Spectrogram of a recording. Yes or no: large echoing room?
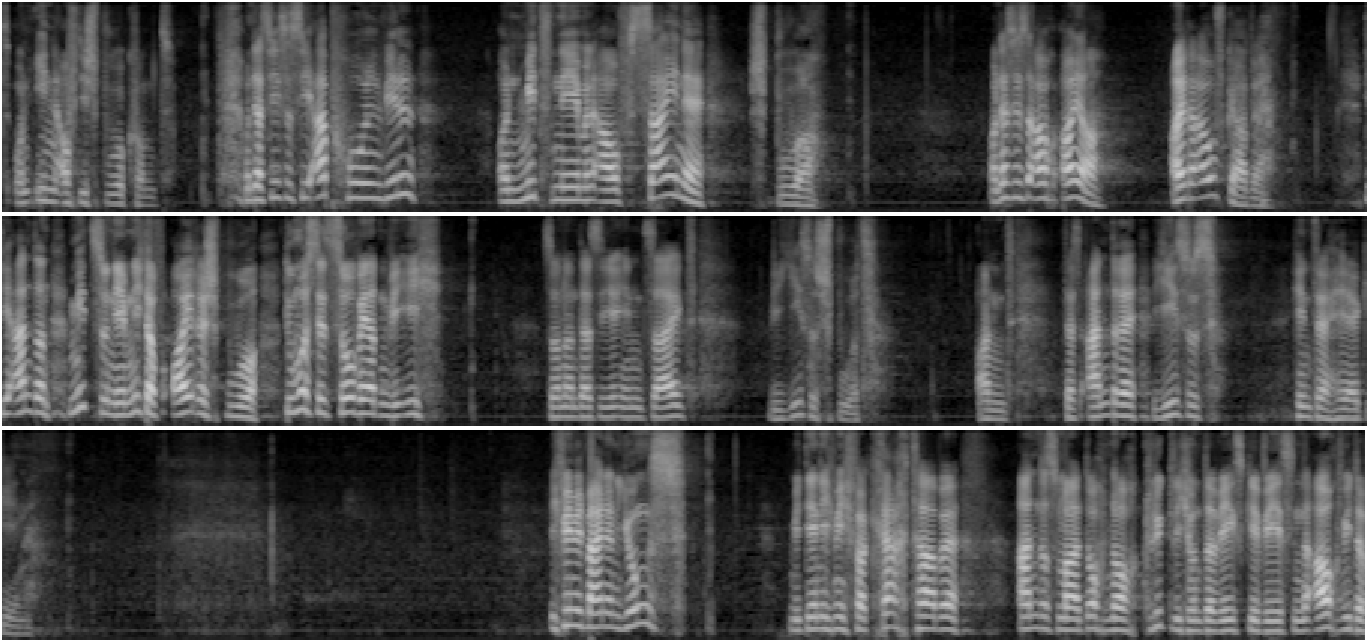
yes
